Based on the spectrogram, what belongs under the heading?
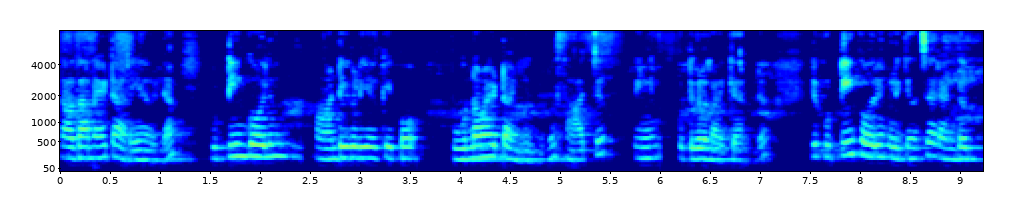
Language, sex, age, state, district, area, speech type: Malayalam, female, 18-30, Kerala, Thiruvananthapuram, rural, spontaneous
